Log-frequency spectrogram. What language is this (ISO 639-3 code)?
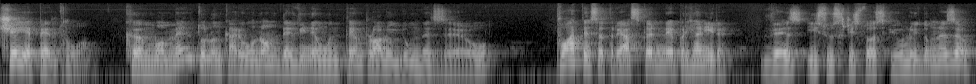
ron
